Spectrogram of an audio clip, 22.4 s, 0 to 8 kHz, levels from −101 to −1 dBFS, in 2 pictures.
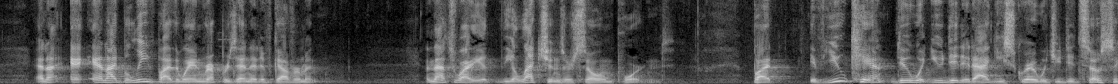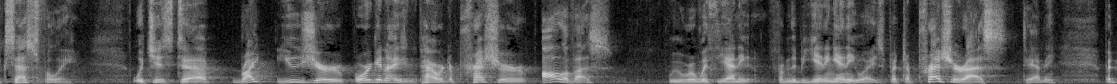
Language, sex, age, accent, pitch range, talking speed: English, male, 50-69, American, 130-215 Hz, 170 wpm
